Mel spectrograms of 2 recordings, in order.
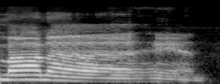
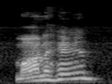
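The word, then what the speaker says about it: Monaghan: Cameron Monoghan. Monahan?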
